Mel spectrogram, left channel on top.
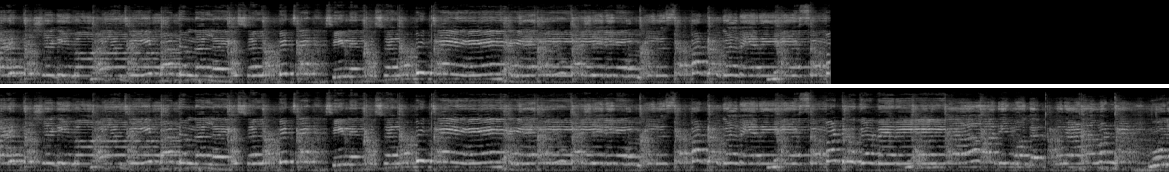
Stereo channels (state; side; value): drops out; left; at 8.3 s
